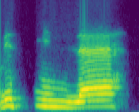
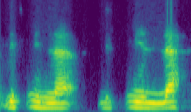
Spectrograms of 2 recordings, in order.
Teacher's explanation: আল্লাহ শব্দের ডানে যদি জের থাকে তখন আল্লাহ শব্দের লামকে পাতলা করে পড়তে হয়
